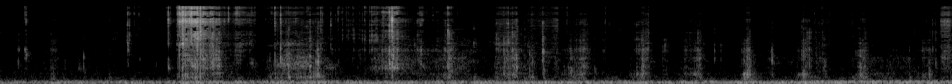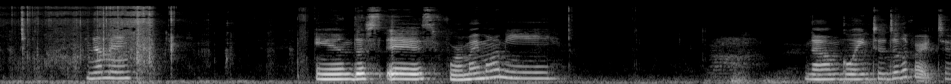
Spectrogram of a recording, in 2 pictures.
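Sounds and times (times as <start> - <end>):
crunchy chewing of fried food: 0.0 - 12.8
crisp bite: 1.2 - 12.6.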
